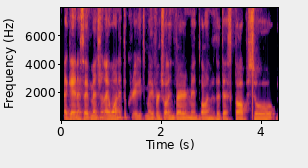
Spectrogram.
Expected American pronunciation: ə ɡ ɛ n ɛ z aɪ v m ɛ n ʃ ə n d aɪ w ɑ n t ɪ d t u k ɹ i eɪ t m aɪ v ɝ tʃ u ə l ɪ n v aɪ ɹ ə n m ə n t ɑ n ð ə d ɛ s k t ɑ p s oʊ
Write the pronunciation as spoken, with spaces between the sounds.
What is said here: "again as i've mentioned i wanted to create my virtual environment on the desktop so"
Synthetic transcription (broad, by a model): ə ɡ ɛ n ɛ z aɪ v m ɛ n ʃ ə n d aɪ w ɑ n t ɪ d t u k ɹ i eɪ t m aɪ v ɝ tʃ u ə l ɪ n v aɪ ɹ ə n m ə n t ɑ n ð ə d ɛ s k t ɑ p s oʊ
